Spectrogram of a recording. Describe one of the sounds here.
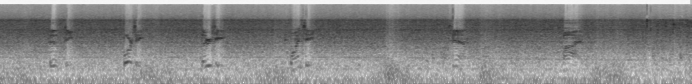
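Jet engines roar steadily at high power.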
